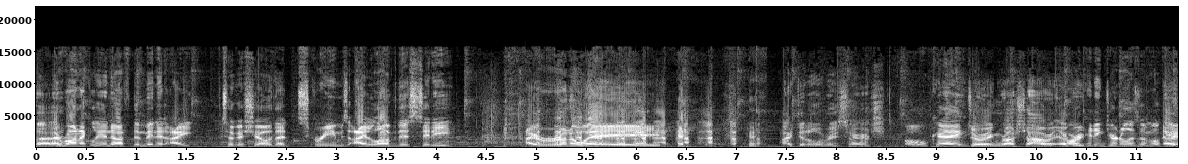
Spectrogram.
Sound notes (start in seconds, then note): 4.4 laughing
